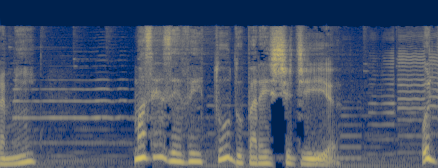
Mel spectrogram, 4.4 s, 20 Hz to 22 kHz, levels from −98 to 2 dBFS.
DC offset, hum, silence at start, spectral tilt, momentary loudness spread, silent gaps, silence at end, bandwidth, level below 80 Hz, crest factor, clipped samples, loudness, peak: under 0.1%; none; 0 s; -2.5 dB/octave; 24 LU; none; 0 s; 11.5 kHz; -62 dBFS; 22 dB; under 0.1%; -22 LUFS; -4 dBFS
